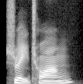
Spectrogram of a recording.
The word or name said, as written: shui3chuang2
